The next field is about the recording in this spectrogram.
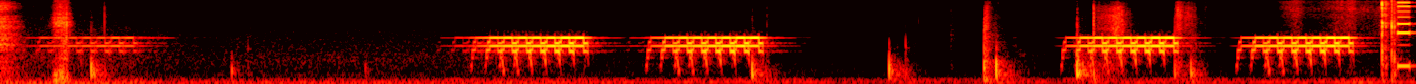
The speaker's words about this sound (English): Incoming call from Valerie. Sorry. Valerie's calling.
